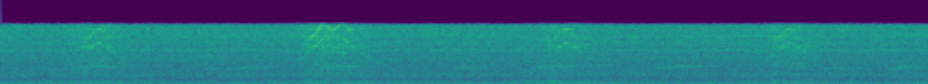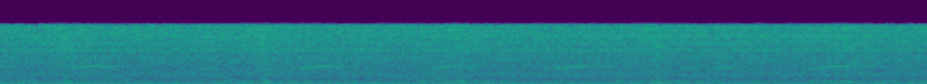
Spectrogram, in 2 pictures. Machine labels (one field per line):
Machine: slide rail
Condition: normal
